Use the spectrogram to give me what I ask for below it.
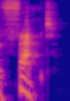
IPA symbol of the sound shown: æ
